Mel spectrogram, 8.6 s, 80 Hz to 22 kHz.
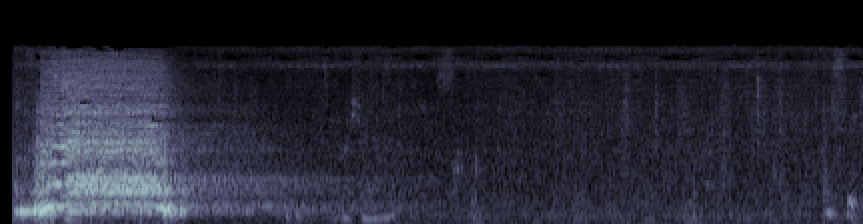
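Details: Vicky 4, an eight-year-old African elephant, screams in protest at having to stop sharing ground minerals with her 48-year-old mother Vicky 1, a third elephant nearby. One loud, harsh, harmonic scream lasts under two seconds, then faint quiet rustling.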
